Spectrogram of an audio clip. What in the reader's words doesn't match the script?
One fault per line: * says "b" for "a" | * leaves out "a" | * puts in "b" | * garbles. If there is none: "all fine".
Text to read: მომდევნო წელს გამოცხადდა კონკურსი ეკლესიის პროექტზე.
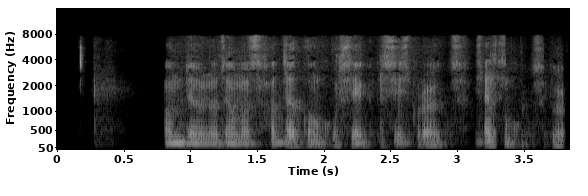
* leaves out "წელს"
* garbles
